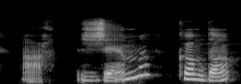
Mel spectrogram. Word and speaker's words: j'aime: avec le mot j'aime dans le mot j'aime nous avons le son J qui s'écrit avec le J apostrophe ensuite le son est et le son un peu n'oublie pas que pour entendre le M tu dois mettre le E ah j'aime comme dans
